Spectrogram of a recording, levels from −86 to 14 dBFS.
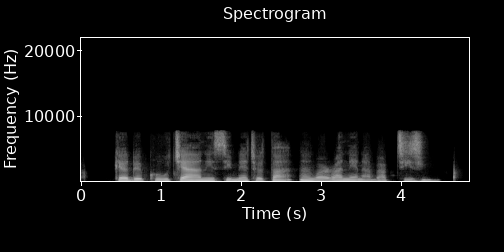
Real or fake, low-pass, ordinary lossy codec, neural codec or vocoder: fake; none; none; codec, 16 kHz, 0.5 kbps, X-Codec, HuBERT features, trained on balanced general audio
